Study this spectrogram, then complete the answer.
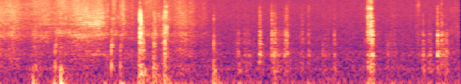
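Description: Scissors cut through fabric for a collage page with safety pins, giving soft, faint snips and crisp ticks, repeated irregularly over a low steady hiss.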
